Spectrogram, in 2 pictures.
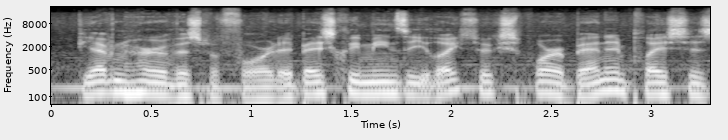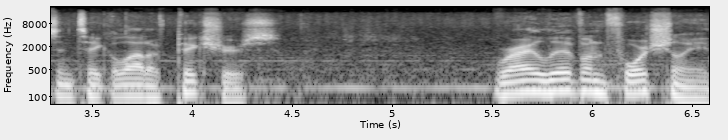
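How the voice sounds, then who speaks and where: A man narrating true horror stories in a steady, low-key scripted reading. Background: faint music.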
